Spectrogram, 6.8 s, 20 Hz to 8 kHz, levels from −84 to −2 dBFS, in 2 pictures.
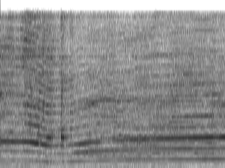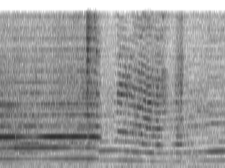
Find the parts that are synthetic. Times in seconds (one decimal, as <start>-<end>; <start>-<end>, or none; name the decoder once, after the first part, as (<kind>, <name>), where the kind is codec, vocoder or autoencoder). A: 0.0-6.8 (codec, SNAC)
